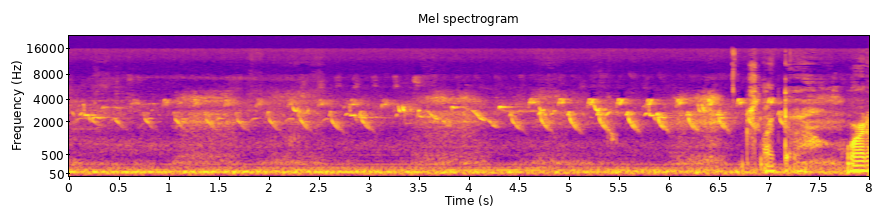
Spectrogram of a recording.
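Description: A bird singing a long run of quick, falling chirps, several a second, over a steady low outdoor hum.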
